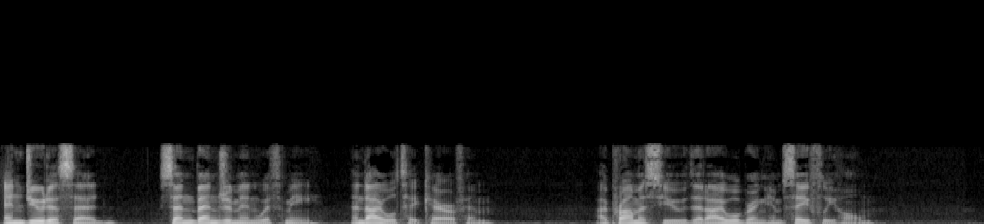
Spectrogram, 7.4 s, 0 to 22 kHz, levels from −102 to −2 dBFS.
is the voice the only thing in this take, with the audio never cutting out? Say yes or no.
yes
